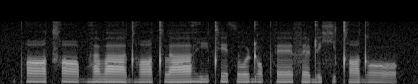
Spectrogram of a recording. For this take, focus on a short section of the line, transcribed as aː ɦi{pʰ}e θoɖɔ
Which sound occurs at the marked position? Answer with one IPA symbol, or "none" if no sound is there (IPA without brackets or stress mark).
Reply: tʰ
